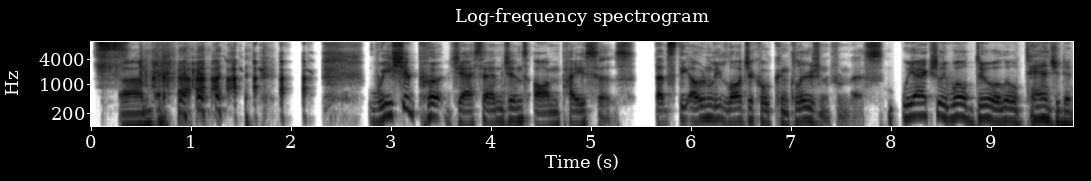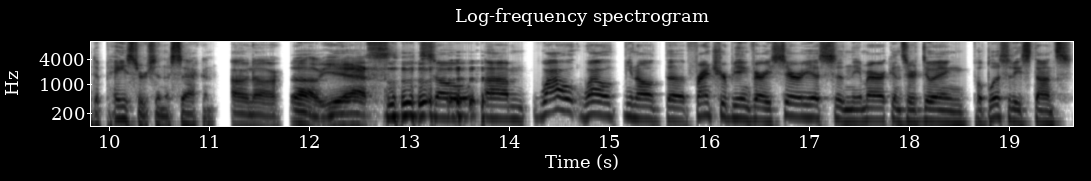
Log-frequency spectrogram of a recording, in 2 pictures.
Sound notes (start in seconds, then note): 0.4 laughter; 12.8 laughter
